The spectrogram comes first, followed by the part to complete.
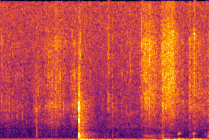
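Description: A card box or pack being handled on a table, with one dull knock a little under a second in, over a steady low electrical hum.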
